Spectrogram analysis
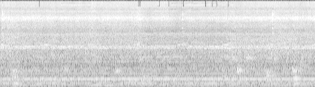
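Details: Steady mechanical whir with a faint tone and soft fluid sounds from a dialysis machine's blood pump priming the bloodlines with a training dialyzer during machine setup.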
